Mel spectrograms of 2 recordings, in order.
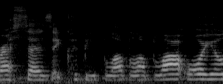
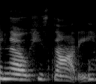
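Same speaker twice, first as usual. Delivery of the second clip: normal talking voice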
